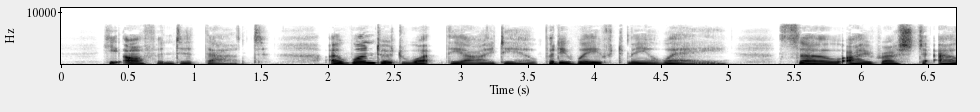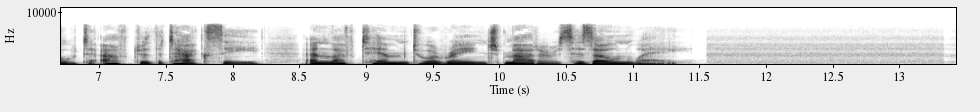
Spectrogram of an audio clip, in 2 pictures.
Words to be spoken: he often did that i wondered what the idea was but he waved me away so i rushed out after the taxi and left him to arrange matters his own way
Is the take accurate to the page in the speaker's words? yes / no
no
